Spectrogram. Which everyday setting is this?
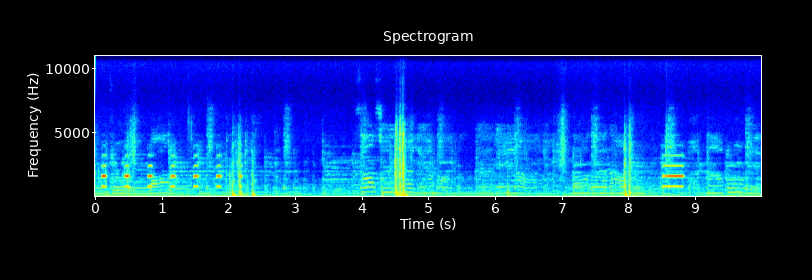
car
